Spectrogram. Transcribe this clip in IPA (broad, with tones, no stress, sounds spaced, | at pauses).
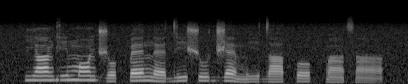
j ã˦ ɡ i˦ m ɔ̃˦ d͡ʒ o˧ k͡p ɛ˦ n ɛ˧ d i˦ ʃ u˦ d͡ʒ ɛ˦˨ m i˧ d a˧ f o˧ k͡p ã˨ s ã˨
